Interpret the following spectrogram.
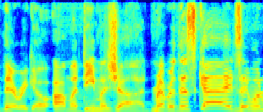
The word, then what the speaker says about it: Ahmadinejad: of a Yankee let's get it correctly here pronunciation yeah Ahmadinejad there we go Ahmadi majad remember this guy does anyone remember this guy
